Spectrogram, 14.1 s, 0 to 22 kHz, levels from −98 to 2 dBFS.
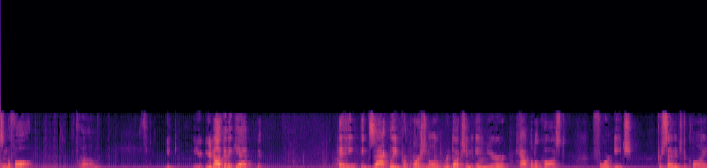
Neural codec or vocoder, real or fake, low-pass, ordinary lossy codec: none; real; 7.2 kHz; MP3, 32 kbps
